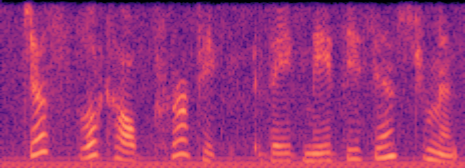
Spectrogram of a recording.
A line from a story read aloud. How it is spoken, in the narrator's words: Sally purred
